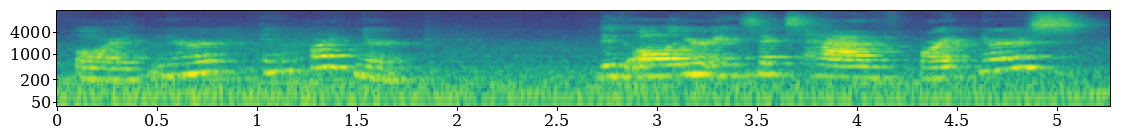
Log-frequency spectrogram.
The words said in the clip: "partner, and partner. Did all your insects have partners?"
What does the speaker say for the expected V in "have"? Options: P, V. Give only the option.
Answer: V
